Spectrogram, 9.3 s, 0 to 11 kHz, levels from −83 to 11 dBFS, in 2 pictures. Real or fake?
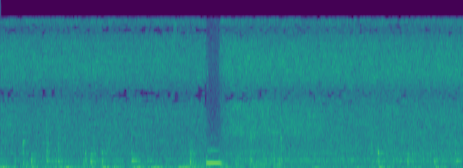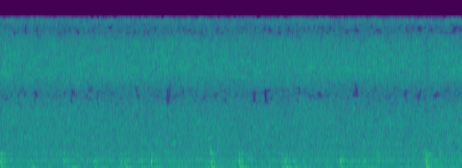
real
